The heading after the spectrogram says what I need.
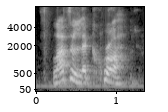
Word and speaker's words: LaCroix: water that's what i drink the most of lots of liquor is how you pronounce it the crotch the crocs so you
